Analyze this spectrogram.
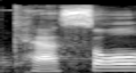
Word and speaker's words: castle: and S cluster uh T is also lost in s cluster uh be uh for example Castle Hassen wrestle listen and hustle right uh also the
